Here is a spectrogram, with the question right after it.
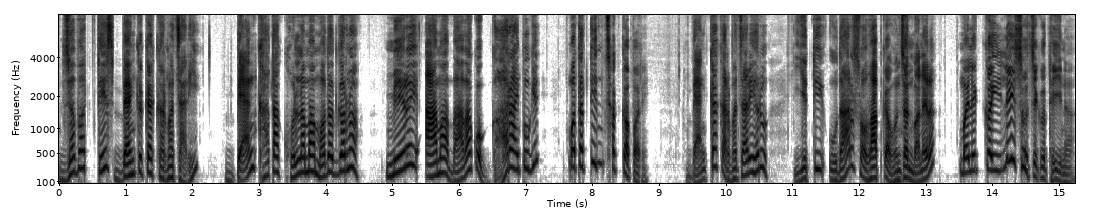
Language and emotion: Nepali, surprised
